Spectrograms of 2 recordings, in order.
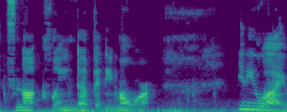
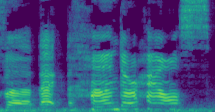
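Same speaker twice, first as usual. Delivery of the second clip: ordinary delivery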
